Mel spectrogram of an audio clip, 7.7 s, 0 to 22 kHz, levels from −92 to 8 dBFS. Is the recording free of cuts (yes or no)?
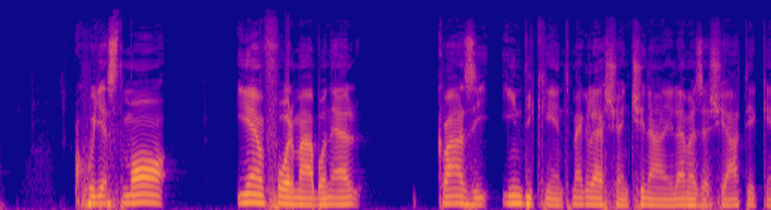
yes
